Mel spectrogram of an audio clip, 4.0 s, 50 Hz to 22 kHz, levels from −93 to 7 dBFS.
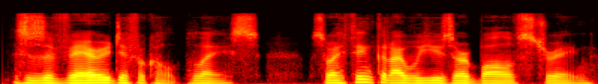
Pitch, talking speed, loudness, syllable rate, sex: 105 Hz, 255 wpm, -19 LUFS, 6.3 syllables/s, male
